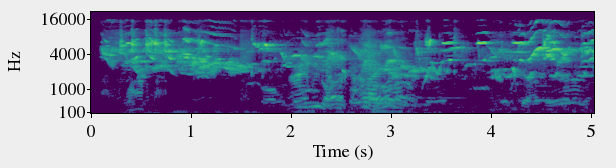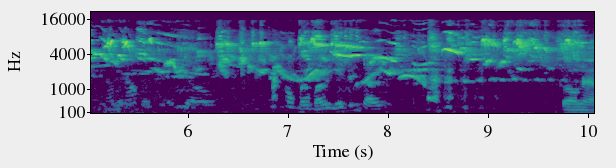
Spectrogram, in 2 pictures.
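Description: Several magpie-robins keep up a dense, varied stream of high whistles and chirps, with a man talking briefly in the background.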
